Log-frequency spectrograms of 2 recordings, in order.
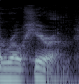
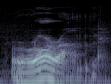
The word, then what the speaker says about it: Rohirrim: of the Rings movie War of the rerum or as a lady at my work pronounced it roram time will tell if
